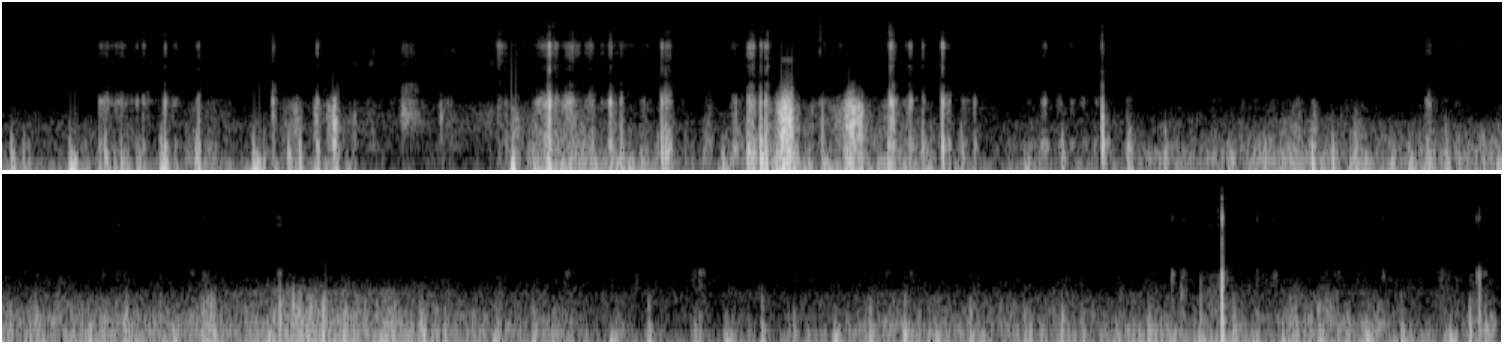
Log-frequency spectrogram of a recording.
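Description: Low gurgling and rumbling abdominal sounds with scattered clicks, heard through a stethoscope.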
